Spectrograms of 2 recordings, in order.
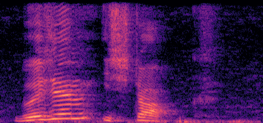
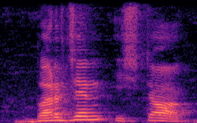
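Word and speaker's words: Bürgenstock: तो स्विट्ज़रलैंड के एक शहर है स्विट्ज़रलैंड का, उसका नाम है वेजन स्टॉक। वैसे उसकी स्पेलिंग है BUERGENSTOCK, बर्जन स्टॉक, लेकिन वास्तव में उसको पढ़ा जाता है विजन स्टॉक।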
